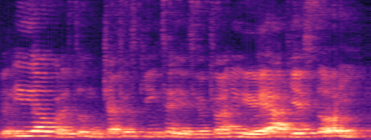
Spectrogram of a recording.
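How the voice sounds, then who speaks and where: A middle-aged man with a Colombian accent gives a sermon in a conversational way and keeps putting questions to his listeners. His voice is mellow and a little dark in tone. It was recorded from a distance in a strongly echoing church hall, with a faint hiss behind it. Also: sits high, fairly quick. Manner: conversational, asks the congregation questions. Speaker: preacher. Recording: echoey hall, distant mic.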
